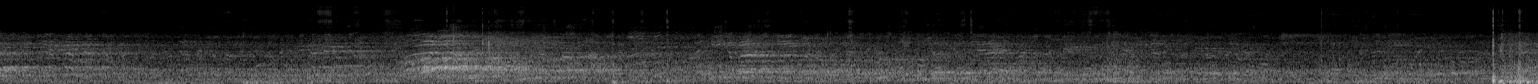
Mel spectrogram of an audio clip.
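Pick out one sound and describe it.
Voices of spectators murmur and call out throughout a large echoing hall.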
